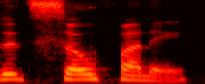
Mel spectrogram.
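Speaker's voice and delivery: ordinary talk, nothing marked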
